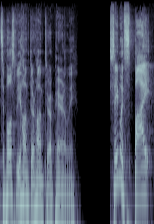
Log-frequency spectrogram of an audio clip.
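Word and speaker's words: Hunter × Hunter: By the way, you never pronounce the X. It's supposed to be Hunter x Hunter, apparently.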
